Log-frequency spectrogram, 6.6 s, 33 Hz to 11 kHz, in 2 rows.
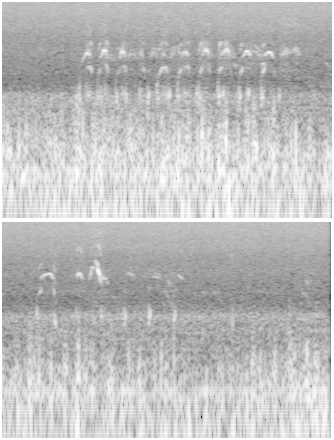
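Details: At an osprey nest on April 6, 2020, 6:30 pm, as the male delivers a big fish, quick strings of high, slurred chirps are repeated several times a second, then a short later burst, against strong wind rumble.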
